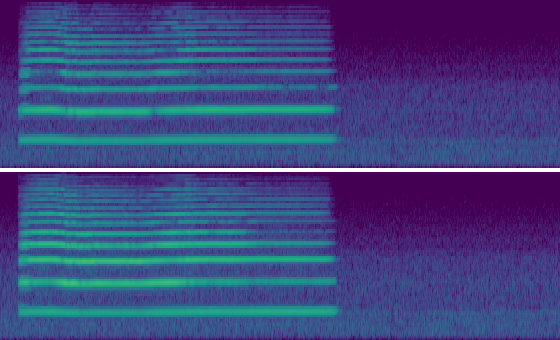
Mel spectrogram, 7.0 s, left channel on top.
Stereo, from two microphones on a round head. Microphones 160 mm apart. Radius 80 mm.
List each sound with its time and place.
0.2 s a trumpet: 50° right (ahead or behind), 1.1 m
